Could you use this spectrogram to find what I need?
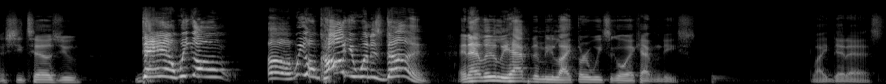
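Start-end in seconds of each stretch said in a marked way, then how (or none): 1.4-4.3 mock snippy, high-pitched, rude voice full of attitude. Retelling a counter worker answering a customer asking about an order, mock rude attitude. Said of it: "She's just giving you like horrible attitude".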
